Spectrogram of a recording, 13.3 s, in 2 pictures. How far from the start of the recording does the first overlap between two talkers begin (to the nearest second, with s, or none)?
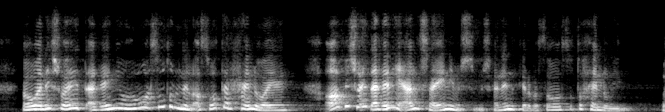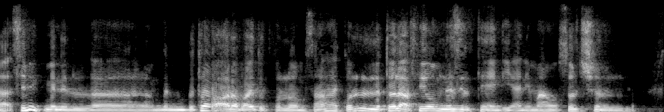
none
